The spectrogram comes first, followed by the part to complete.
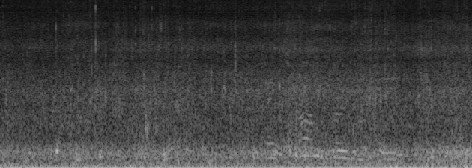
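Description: Wind rumbling on the microphone over small waves washing against jetty rocks, with faint distant voices about four seconds in.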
